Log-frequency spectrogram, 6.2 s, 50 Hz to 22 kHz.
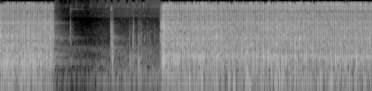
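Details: HANS 1/2-inch cordless impact wrench from eBay on a car wheel lug nut, battery said to be full: quick even hammering rattle after a short pause, soft and labouring; weak under load, still weak after full recharge, possibly defective.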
